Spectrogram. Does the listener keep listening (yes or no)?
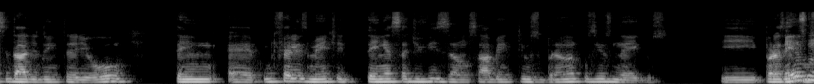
no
